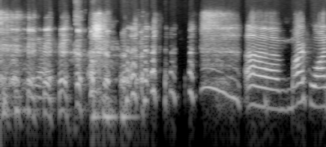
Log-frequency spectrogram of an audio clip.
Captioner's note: all Laughing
